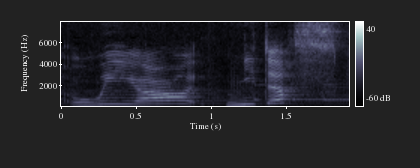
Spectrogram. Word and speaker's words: We Are Knitters: Donc c'est la laine We Are Knitters. Parce qu'on m'avait dit dans les commentaires qu'il ne fallait pas prononcer le K. Donc si ma prononciation est bonne, We Are Knitters.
